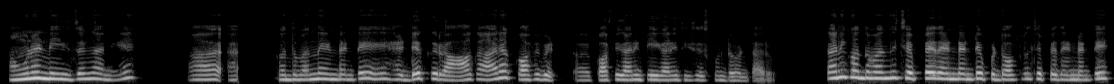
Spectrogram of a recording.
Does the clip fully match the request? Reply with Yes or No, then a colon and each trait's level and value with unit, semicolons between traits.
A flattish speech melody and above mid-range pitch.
No: average, 3.4 semitones; high, 230 Hz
